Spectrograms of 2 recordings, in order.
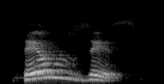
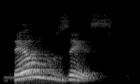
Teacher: Deu é uma sílaba tônica porque ela é mais forte que os es.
